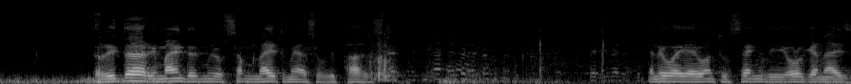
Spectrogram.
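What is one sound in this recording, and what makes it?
An elderly man speaks through a microphone in a steady voice.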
